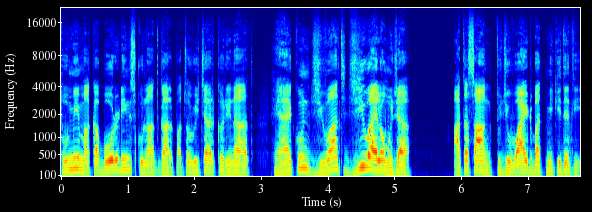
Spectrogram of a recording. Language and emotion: Goan Konkani, happy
